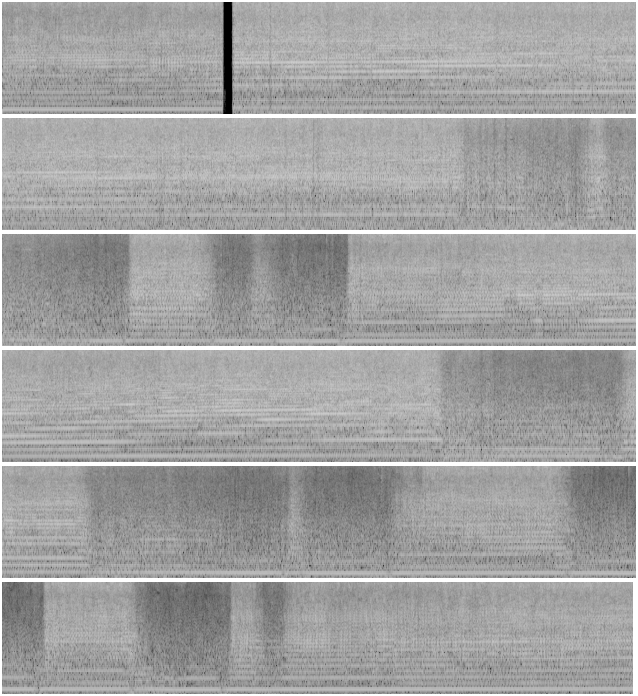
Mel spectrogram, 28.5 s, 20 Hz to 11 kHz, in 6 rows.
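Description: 2013 Subaru BRZ's 2.0-litre flat-four engine running hard on a race track, heard from inside the car. Its pitch falls and climbs again several times as the car slows for the corners and accelerates out of them.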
